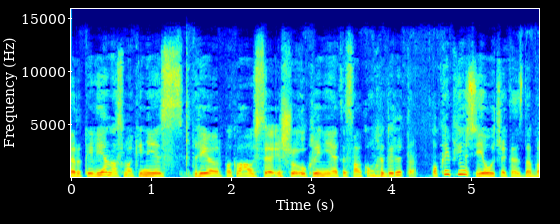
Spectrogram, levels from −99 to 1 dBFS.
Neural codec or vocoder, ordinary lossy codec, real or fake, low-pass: codec, 44.1 kHz, 3.4 kbps, Pupu-Codec; AAC, 48 kbps; fake; 14.4 kHz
